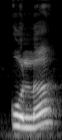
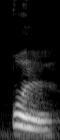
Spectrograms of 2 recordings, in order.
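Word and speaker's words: قُلْ: kedalam huruf Qalqalah jadi cara membacanya tidak boleh di mantulkan ataupun ditahan seperti Kule ataupun cool dan cara membaca yang benar yaitu full full langsung dimasukkan ke dalam huruf lam sukunnya selanjutnya full ao ada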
